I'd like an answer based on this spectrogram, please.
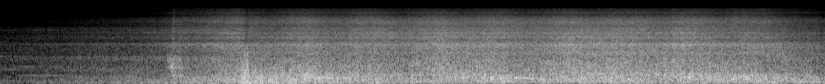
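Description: Hankyu limited express train passing through the station at speed without stopping: a rush of wheels on rail and moving air that builds as it approaches, stays loud for several seconds as the cars go by, then eases off near the end.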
